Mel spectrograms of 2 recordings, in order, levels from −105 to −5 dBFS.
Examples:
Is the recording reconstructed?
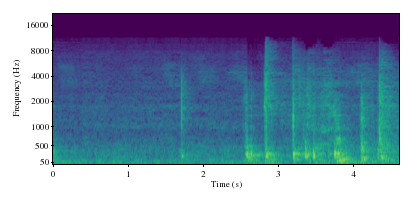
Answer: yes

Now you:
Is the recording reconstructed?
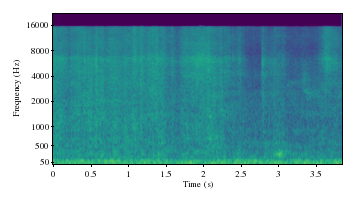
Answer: yes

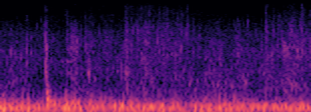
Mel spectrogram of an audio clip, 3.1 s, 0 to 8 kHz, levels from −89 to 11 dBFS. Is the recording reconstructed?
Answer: no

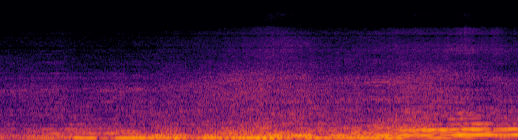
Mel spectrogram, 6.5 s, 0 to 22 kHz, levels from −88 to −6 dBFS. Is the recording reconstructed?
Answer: yes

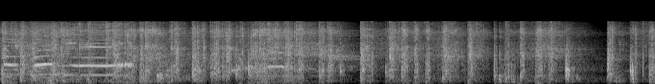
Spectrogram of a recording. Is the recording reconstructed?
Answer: yes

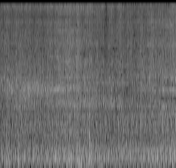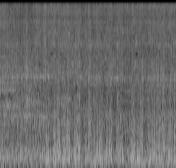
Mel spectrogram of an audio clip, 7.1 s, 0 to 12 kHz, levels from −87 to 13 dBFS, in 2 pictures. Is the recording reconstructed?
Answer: no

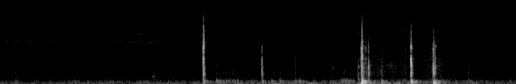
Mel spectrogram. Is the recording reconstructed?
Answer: no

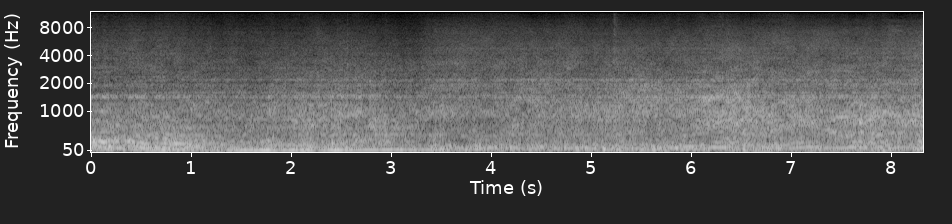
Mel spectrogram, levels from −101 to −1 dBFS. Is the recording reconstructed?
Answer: yes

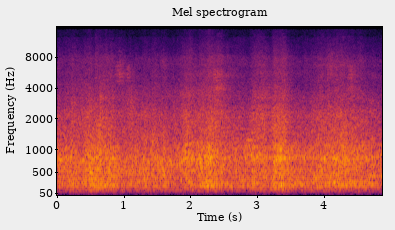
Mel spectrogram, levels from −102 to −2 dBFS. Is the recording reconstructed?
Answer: no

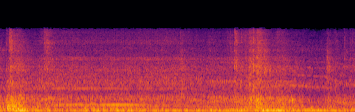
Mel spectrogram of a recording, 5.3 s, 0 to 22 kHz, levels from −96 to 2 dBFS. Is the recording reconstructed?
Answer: no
